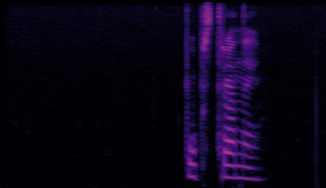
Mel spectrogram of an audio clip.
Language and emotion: Russian, neutral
